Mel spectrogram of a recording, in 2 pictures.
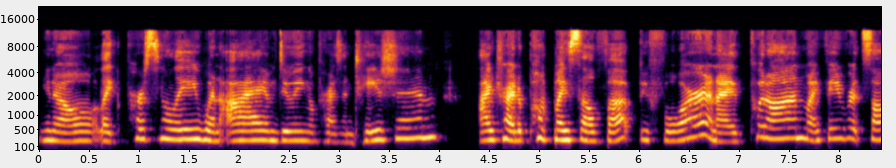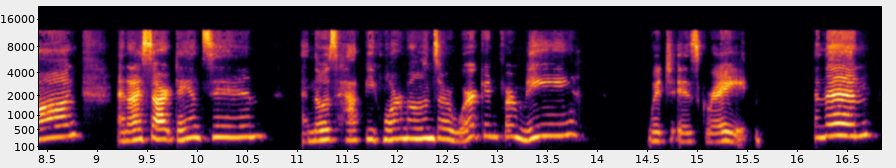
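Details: Adult woman speaking; normal speech.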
